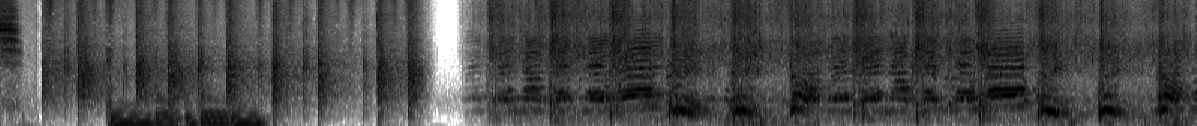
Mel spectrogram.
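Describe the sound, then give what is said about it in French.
Traditional Kanak dance chants ring out at a celebration day in Nouméa. Rhythmic percussive beats with low pulsing tones come first, then a brief pause, then loud group chanting punctuated by sharp clap-like accents. “Des danses traditionnelles kanak pour accompagner ce jour de fête à Nouméa.”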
